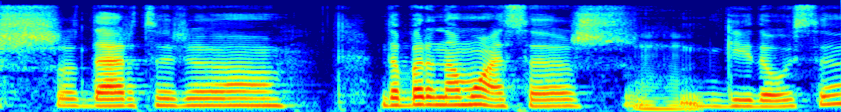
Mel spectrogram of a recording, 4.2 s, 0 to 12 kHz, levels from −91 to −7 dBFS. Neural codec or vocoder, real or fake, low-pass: none; real; 9.9 kHz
